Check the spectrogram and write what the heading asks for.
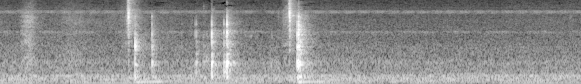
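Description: A handful of short, sharp clicks, some in quick pairs, from a hand-held lighter being flicked while the bottle is being set alight.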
